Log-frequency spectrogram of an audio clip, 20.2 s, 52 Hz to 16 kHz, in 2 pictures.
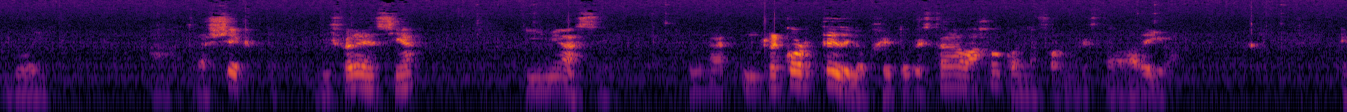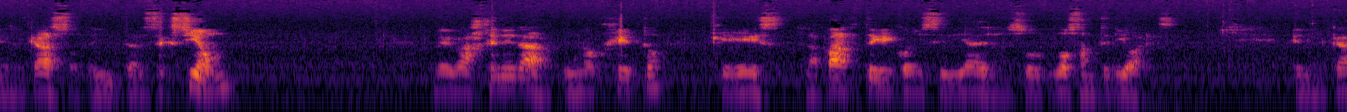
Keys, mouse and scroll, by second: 10.2 shift+click, 19.8 shift+click.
